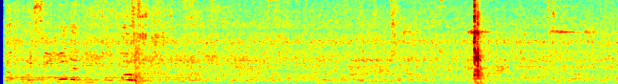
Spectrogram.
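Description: A car door shuts with a single thump near the end, over the steady sound of cars idling and faint voices.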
